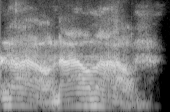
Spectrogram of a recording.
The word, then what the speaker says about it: Nile: How I need to pronounce Nile, like the river, sir. Nile.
